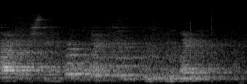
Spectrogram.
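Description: A person's voice talking.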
